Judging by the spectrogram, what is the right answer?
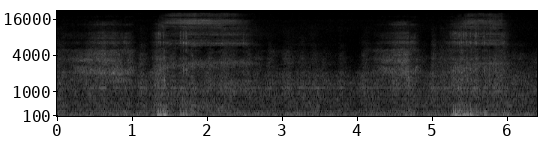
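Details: Snoring during sleep: two low, rattling snorts about four seconds apart over steady room hiss.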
